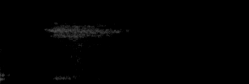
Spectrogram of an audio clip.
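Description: A faint in-breath through the nose: one short hiss starting about half a second in and lasting under a second, then near silence.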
